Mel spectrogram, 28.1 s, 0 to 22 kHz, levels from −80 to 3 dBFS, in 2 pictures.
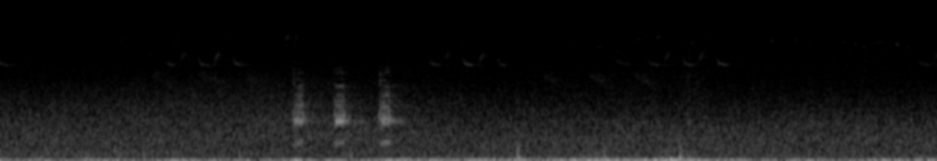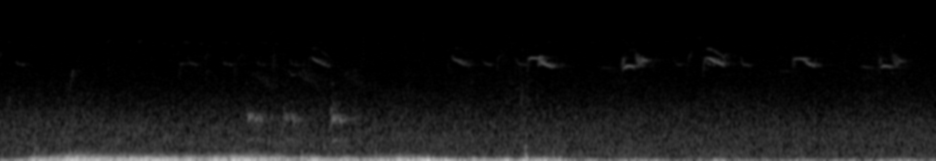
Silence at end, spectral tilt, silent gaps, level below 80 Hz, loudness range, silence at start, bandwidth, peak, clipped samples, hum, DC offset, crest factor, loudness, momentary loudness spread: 0 s; -6 dB/octave; none; -32 dBFS; 19 LU; 0 s; 8.6 kHz; -10 dBFS; under 0.1%; none; under 0.1%; 20 dB; -36 LUFS; 21 LU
